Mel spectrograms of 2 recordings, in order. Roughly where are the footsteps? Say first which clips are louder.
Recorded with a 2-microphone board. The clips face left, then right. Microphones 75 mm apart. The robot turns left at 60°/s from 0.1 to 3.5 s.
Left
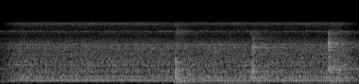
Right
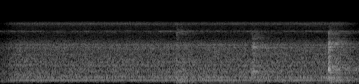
Left 5 dB; left.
